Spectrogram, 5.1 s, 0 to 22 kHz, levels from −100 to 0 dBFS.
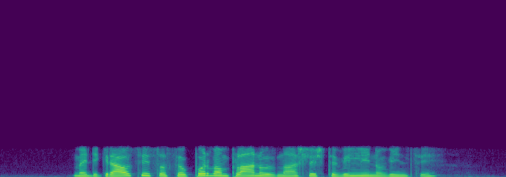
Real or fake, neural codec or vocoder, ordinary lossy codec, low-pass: fake; codec, 44.1 kHz, 7.8 kbps, DAC; Opus, 24 kbps; 3.6 kHz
